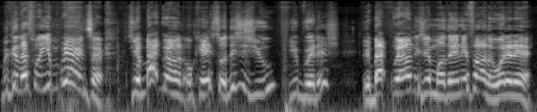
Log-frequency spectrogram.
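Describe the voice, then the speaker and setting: A man's voice: very high-pitched, lively intonation, very fast, a bit bright, husky, dry recording. A man in his thirties from Saint Vincent, teasing his partner in a playful couple's debate and repeating himself insistently. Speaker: co-host of couple's channel.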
